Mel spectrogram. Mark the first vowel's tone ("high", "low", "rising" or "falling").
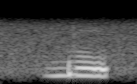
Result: low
